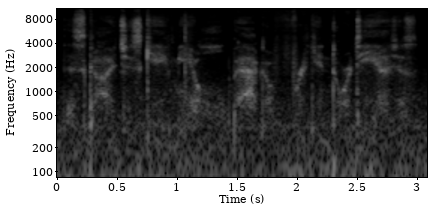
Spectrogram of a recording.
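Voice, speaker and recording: A man playing a friendly, awkward, down-on-his-luck barber on the run, rambling haltingly in an ASMR roleplay with a breathy whisper. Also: lightly acted. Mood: pleasantly surprised. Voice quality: breathy whisper with some fry.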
